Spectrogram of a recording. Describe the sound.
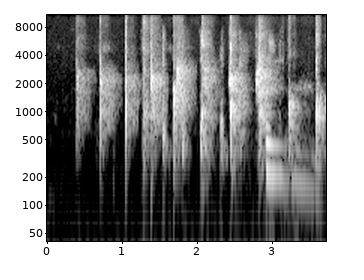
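About a dozen sharp hand claps in a quick, slightly uneven rhythm, fairly loud, with a short voiced sound blending in near the end.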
